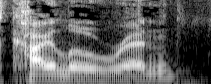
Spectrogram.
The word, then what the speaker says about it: Kylo Ren: That's Kylo Ren? Is that the way you pronounce it? – Yes.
